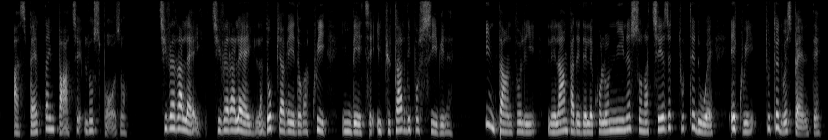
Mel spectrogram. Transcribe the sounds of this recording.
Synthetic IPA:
aspɛt̪ːaimpa̰ːt͡ʃḛlospɔ̰ːzo | t͡ʃiverːalɛjt͡ʃiverːalɛjlad̪opːjavɛːd̪ovakwi | iɱveːt͡ʃeʔilpjut̪ːard̪iposːiːbile | int̪ant̪oli | lelampad̪ed̪elːekʰolonːiːnesoːnoat͡ʃːeːzet̪ut̪ːed̪uːe | ekːwit̪ut̪ːed̪uːespɛnt̪e

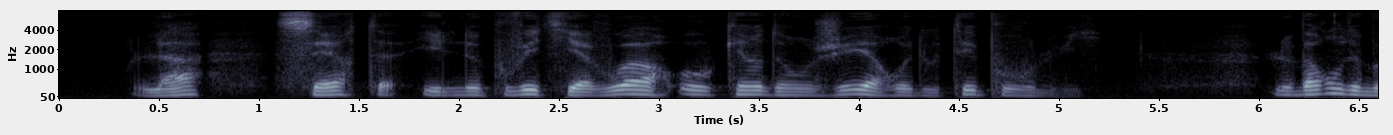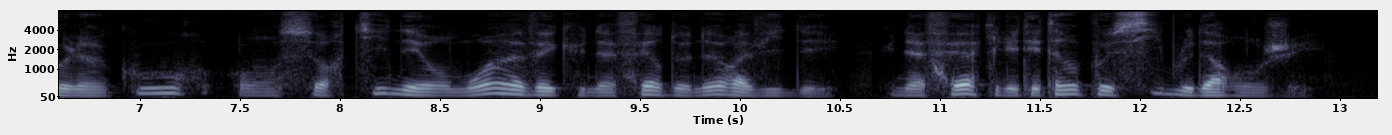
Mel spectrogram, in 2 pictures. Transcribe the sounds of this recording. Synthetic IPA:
la | sɛʁt̪ilnəpuvɛt̪ʰiavwaʁokʲɛ̃d̪ɑ̃ʒeaʁəd̪ut̪ʰepʰuʁlɥi | ləbaʁɔ̃d̪əmɔlɛ̃kʰuʁɑ̃sɔʁt̪ʰineɑ̃mwɛ̃avɛkʰynafɛʁd̪ɔnœʁavid̪e | ynafɛʁkʲilet̪ɛt̪ɛ̃pɔsibləd̪aʁɑ̃ʒḛ

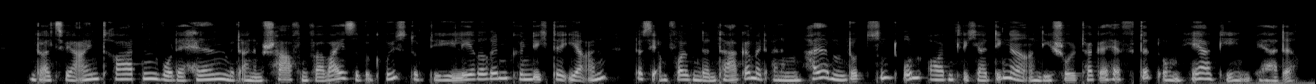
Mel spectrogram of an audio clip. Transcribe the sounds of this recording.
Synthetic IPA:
ʔʊntʔalsv̥iːɐʔa̰ɪntʁ̥aːtn̩vʊɐdəhɛlnmɪtʔa̰ɪnəmʃa̰ɐfn̩fɛɐvaɪzəbəɡʁyːstʊnt̚d̥iːileːʁəʁɪnkʰʏndɪçtəʔiːɐʔan | d̥asz̥iːʔamfɔlɡŋ̩dəntʰaːɡəmɪtʔaɪnəmhalbm̩dʊt͡sn̩tʔʊnʔɔɐdn̩tʰlɪçɐdɪŋəʔa̰ndiːʃʊltʰɐɡəɦɛftətʔʊmheːɐɡeːənveːɐdə

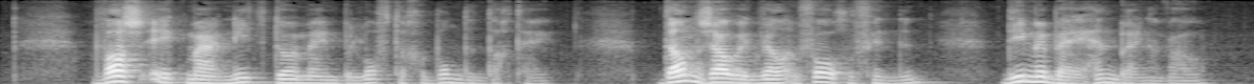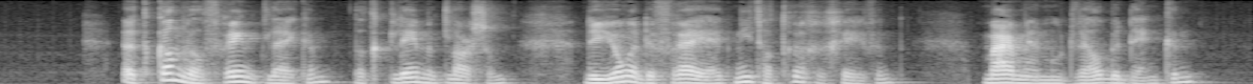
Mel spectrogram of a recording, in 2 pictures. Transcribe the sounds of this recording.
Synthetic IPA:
ʋɑsɪkmaːɹnitdʊːɹmɛjnbəlɔftəχəbɔndəndɑχtɦɛj | dɑnzɑwɪkʋɛlˠə̰nvowχəlˠvɪndən | diməbɛjɦɛnbrɛŋənʋʌw | ətkɑnʋɛlˠvrejmtlɛjkəndɑtklejməntlɑɹsɔndəjoŋədəvrɛjɦɛjtnitɦɑtərɵχəχejvən | maːɹmɛnmutʋɛlˠbədɛŋkən

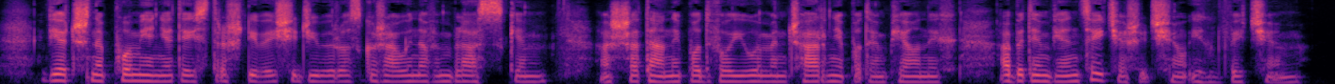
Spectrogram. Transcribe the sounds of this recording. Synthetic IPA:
vʲjɛt͡ʂnɛpwɔmʲjeɲɛt̪ɛjst̪ɾaʂlʲivɛjɕed͡ʑibɘɾɔzɡɔʐawɘnɔvɘmblaskʲɛmaʂat̪anɘpɔd̪vɔjiwɘmɛnt͡ʂaɾɲɛpɔt̪ɛmpʲjɔnɘxabɘt̪ɘmvʲjɛnt̪sɛjt͡ɕɛʂɘt͡ɕɕɛʔiɣvɘt͡ɕɛ̰m

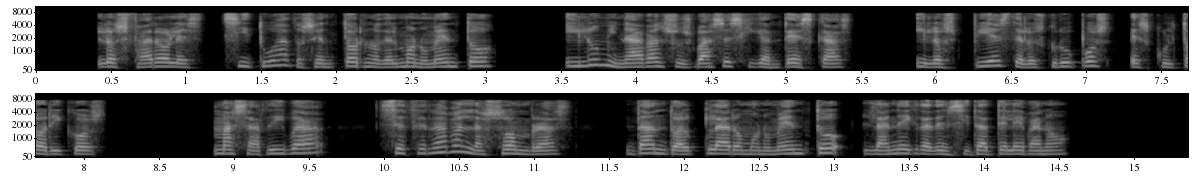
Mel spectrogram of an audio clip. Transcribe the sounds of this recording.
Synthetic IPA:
lo̞sfaɾo̞le̞sːit̪uaðo̞se̞nt̪o̞ɾno̞ð̞e̞lmõ̞nũmẽ̞nt̪o̞ | ilumĩnaβansuzβase̞sxiɣant̪e̞skas | ilo̞spje̞zðe̞lo̞zɣɾupo̞se̞skult̪o̞ɾiko̞s | masariβa | se̞θe̞raβanlasːo̞mbɾaz | d̪and̪oalklaɾo̞mo̞nũmẽ̞nt̪o̞lane̞ɣɾaðe̞nsiðat̪̚d̪e̞le̞βano̞

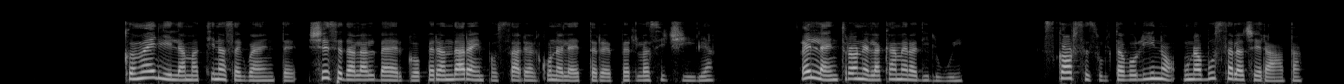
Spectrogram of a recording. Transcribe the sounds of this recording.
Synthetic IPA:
komeeʎːilamat̪ːiːnaseɡwɛnt̪eʃːeːzed̪alːalbɛrɡopeɾand̪aːɾeaimpost̪aːɾealkuːnelɛt̪ːeɾeperlasit͡ʃiːlja | elːaent̪ɾɔnːelːakaːmeɾad̪iluːi | skorsesult̪avoliːnounabustːalat͡ʃeɾʔaːt̪a

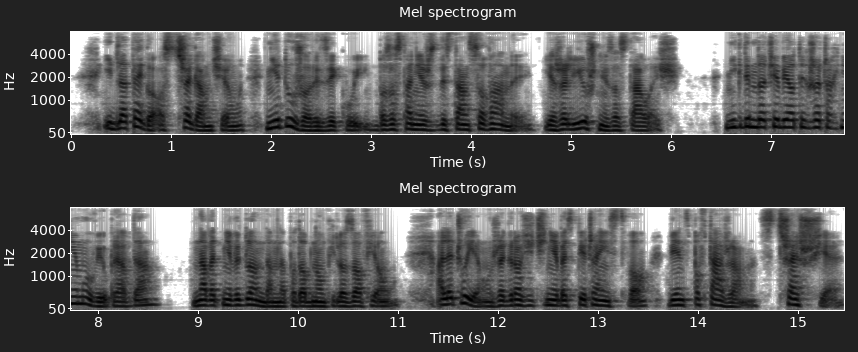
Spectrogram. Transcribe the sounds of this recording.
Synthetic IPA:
id̪lat̪ɛɡɔ̰ʔɔ̰stʂɛɡamt͡ɕɛ̰̃ɲɛd̪uʐɔɾɘzɘkujbɔzɔst̪aɲɛʐzd̪ɘst̪ansɔvanɘ̰jɛʐɛlʲijuʂɲɛzɔst̪awɛ̰ɕ | ɲiɡd̪ɘmd̪ɔt͡ɕebʲjɛɔt̪ɘɣʐɛt͡ʂaxɲɛmuvʲiwpɾavd̪a | navɛt̪ɲɛvɘɡlɔnd̪amnapɔd̪ɔbnɔ̃w̃fʲilɔzɔfʲjɔ̰̃w̃a̰lɛt͡ʂujɛ̰ʐɛɡɾɔʑit͡ɕiɲɛbɛspʲjɛt͡ʂɛj̃st̪fɔ̰vʲjɛnt̪spɔft̪aʐa̰mstʂɛʂɕɛ̰

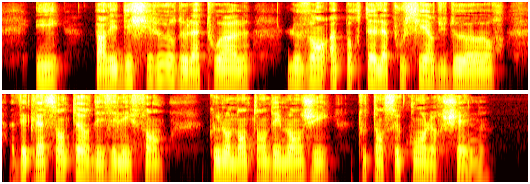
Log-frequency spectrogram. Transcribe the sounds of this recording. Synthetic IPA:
e | paʁled̪eʃiʁyʁd̪əlat̪walː | əvɑ̃ʔapɔʁt̪ɛlapusjɛʁd̪yd̪əɔʁavɛklasɑ̃t̪œʁd̪ezelefɑ̃ | kəlɔ̃nɑ̃t̪ɑ̃d̪ɛmɑ̃ʒe | t̪ut̪ɑ̃səkuɑ̃lœʁʃɛn

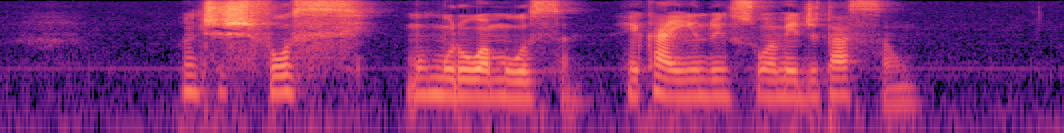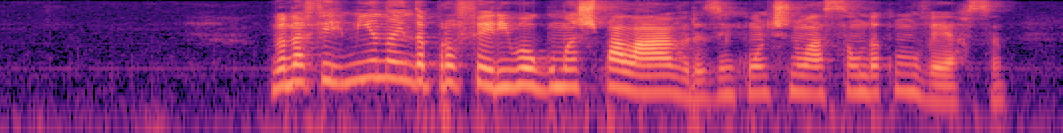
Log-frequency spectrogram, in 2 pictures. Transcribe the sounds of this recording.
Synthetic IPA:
ɐ̃nt͡ʃɪʃfosɪ̥muɾmuɾowɐmosɐ̰ | hekaĩnd̪ʊẽj̃suɐmed͡ʒit̪asɐ̰̃w̃ | d̪õnɐfiɾmĩnɐaĩnd̪ɐpɾofeɾiwawɡũmɐspalavɾɐzẽj̃kõnt͡ʃinuasɐ̃w̃d̪ɐkõvɛɾsɐ

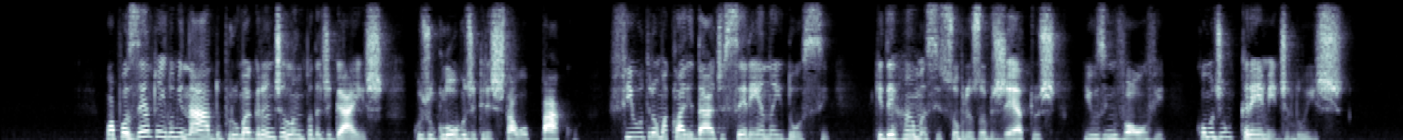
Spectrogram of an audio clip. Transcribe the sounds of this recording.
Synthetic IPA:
uapozẽnt̪ʊɛiluminad̪ʊpʊɾũmɐɡɾɐ̃nd͡ʒɪlɐ̃mpɐd̪ɐd͡ʒɪɡa̰js | kuʒʊːɡlobʊd͡ʒɪkɾiʃt̪awopakʊ | fiwt̪ɾɐũmɐklaɾid̪ad͡ʒɪseɾẽnɐɪd̪osɪ | kɪd̪eɦɐ̃mɐsɪsobɾɪʊzobiʒɛt̪ʊʃ | iʊzẽvɔwvɪ | kõmʊd͡ʒɪũkɾẽmid͡ʒɪlujʃ

